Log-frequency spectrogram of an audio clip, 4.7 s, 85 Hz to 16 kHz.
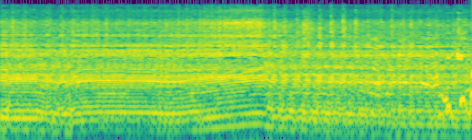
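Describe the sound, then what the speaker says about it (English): A 1999 Sym Jet 50cc scooter engine revving, a buzzy two-stroke note climbing in pitch, then dropping and rising again, loud and close with a person talking over it. "so you just rev it and then all of a sudden go"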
